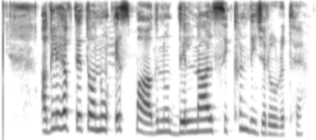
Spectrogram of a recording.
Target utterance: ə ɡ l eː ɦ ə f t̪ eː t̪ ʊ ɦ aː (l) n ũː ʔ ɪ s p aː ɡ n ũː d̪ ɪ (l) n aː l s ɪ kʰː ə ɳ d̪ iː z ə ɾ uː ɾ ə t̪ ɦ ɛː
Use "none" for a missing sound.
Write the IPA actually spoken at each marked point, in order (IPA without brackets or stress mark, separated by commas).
none, l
